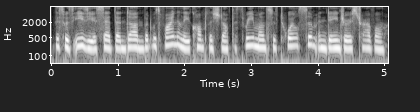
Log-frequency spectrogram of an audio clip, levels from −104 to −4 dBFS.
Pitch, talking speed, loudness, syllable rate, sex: 210 Hz, 215 wpm, -17 LUFS, 6.0 syllables/s, female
